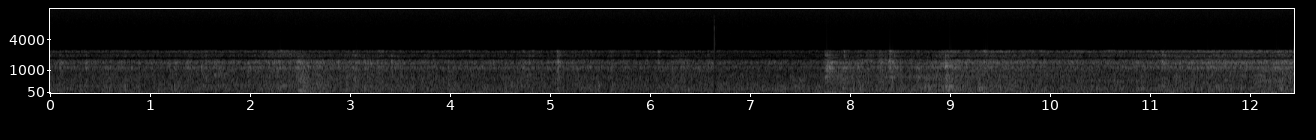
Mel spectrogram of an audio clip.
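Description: Mustard greens being added by hand to a steel wok of braised meat and turned with a metal spatula: a few light knocks and scrapes of the spatula against the wok, clustered about eight to nine seconds in, over a steady low noise.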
